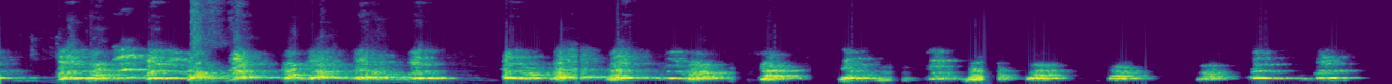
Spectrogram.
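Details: Daisy's four-week-old Cavalier King Charles Spaniel puppies in an indoor pen: a loud, continuous run of shrill, harmonic yelps and yips, dozens in quick succession, merging at first and then breaking into separate cries with short gaps.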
